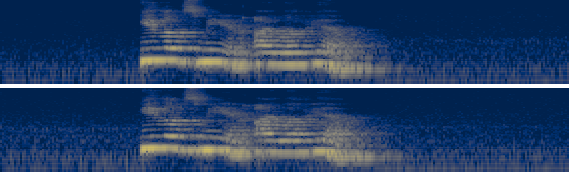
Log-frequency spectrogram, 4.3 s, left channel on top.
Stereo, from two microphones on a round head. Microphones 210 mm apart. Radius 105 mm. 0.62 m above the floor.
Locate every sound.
1.0 s a woman speaking: 35° left (ahead or behind), 0.9 m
